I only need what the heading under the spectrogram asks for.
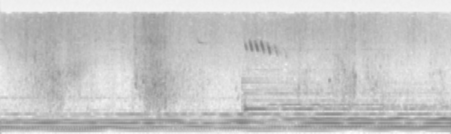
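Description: Gentle lake water sounds, soft washes and lapping rising and falling every second or two, blended with a steady, sustained musical drone. No voices.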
